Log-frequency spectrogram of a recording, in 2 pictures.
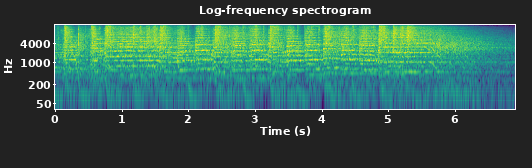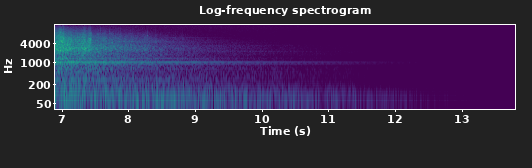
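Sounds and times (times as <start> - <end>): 
orchestral hybrid television theme music: 0.0 - 8.2.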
